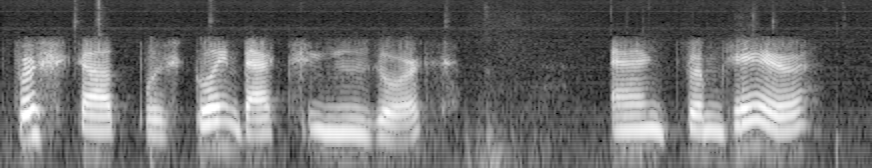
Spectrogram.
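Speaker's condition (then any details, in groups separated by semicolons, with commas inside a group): Tongue cancer; feeding tube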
